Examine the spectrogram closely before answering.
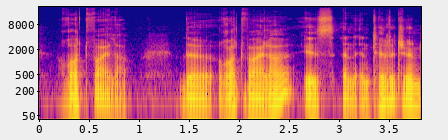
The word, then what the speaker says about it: Rottweiler: I'll pronounce it in German because it's a German dog breed, Rottweiler.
